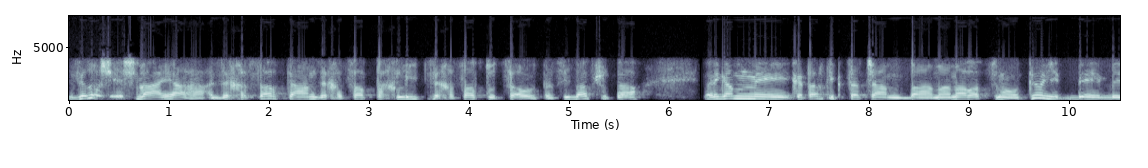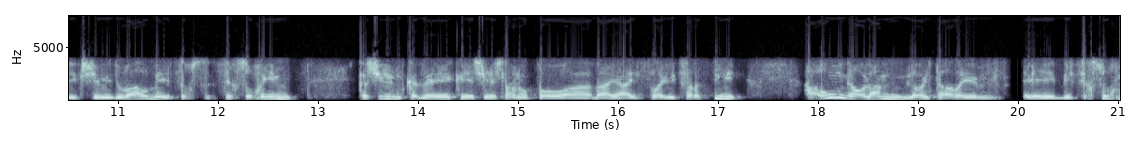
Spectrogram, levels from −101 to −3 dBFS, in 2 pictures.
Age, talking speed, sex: 50-69, 110 wpm, male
